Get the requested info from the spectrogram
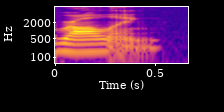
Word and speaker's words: Rolling: In fact, that's why many people refused to pronounce his name the way it's spelled, R-O-L-L-I-N-G. The woman tasked with briefing the media about the investigation every day, Sadie Darnell, had heard that Danny didn't like it when people said his name incorrectly. After all, he wanted to be famous. And so every time she talked about him, Sadie called him Danny Rawling.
